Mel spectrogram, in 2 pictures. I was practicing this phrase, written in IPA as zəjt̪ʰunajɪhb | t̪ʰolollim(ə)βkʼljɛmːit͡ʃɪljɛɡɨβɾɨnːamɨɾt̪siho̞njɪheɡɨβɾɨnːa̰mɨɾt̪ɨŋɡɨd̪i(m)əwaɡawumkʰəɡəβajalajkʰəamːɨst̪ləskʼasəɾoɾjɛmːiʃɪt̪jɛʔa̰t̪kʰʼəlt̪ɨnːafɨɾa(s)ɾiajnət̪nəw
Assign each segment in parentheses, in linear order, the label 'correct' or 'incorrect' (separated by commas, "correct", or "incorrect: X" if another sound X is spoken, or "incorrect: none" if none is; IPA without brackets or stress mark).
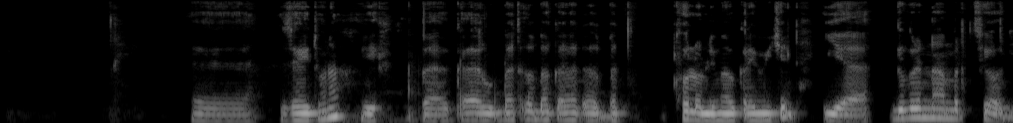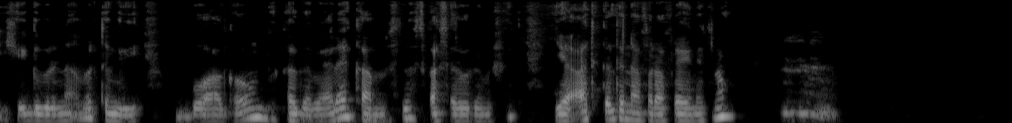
correct, incorrect: b, incorrect: f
